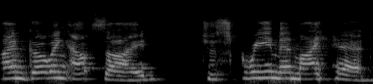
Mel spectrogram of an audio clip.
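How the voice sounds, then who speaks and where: Actress as an overwrought goddess who's had it, high voice, melodramatic and exasperated, comedy read online. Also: female voice, takes it slowly, fairly bright tone. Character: exasperated, overwrought goddess fed up with her friends. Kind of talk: comedy screenplay table read. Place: online video call reading.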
